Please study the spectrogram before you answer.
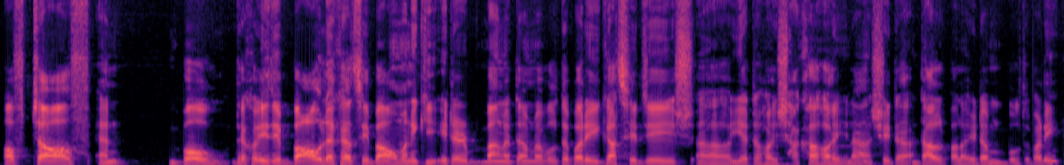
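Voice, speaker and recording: A man's voice: on the high side, steady tone, no echo. Patient male English tutor, close and dry. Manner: patient, repeats words slowly, checks in with "okay?". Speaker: English teacher. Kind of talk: classroom lesson explaining a poem.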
